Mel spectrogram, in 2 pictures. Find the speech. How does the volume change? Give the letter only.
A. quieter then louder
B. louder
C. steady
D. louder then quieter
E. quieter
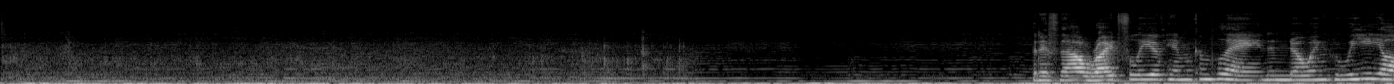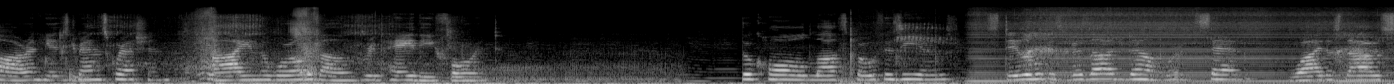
C.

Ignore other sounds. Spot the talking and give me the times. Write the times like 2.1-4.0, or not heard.
10.3-19.1, 21.4-27.8.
